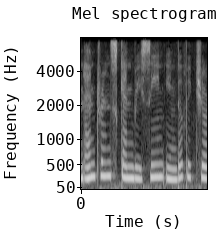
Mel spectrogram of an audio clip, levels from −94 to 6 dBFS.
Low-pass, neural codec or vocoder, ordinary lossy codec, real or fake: 7.2 kHz; codec, 16 kHz in and 24 kHz out, 2.2 kbps, FireRedTTS-2 codec; none; fake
